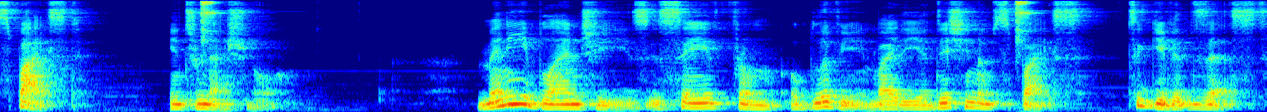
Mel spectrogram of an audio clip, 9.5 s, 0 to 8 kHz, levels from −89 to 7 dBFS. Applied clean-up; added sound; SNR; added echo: none; Tambourine; 12 dB; reverberation time 0.5 s.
